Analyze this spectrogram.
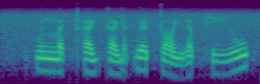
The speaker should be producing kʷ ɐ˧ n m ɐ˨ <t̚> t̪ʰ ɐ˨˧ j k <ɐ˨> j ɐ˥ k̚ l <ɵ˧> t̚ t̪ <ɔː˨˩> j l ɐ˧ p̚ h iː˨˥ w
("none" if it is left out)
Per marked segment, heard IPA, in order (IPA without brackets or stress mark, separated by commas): t̚, ɐ˨˧, ɵ˧, ɔː˨˩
